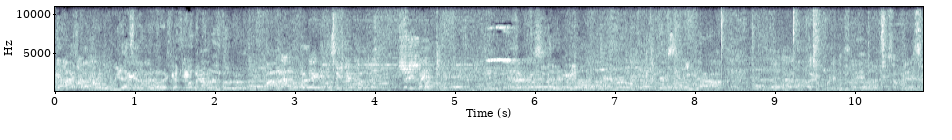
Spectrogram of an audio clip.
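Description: A man talks cheerfully and laughs, close by.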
